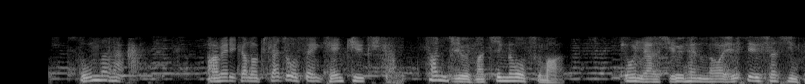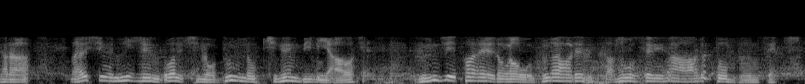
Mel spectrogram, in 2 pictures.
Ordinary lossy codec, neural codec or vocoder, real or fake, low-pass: MP3, 24 kbps; codec, 16 kHz in and 24 kHz out, 0.6 kbps, FireRedTTS-2 codec; fake; 3.6 kHz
